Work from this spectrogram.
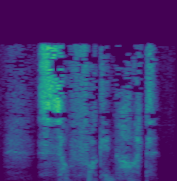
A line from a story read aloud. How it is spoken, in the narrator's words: he whispered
